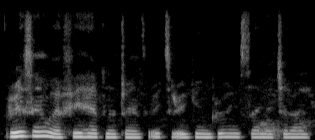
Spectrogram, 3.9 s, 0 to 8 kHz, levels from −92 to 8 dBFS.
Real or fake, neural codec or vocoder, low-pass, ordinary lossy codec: real; none; 7.2 kHz; none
